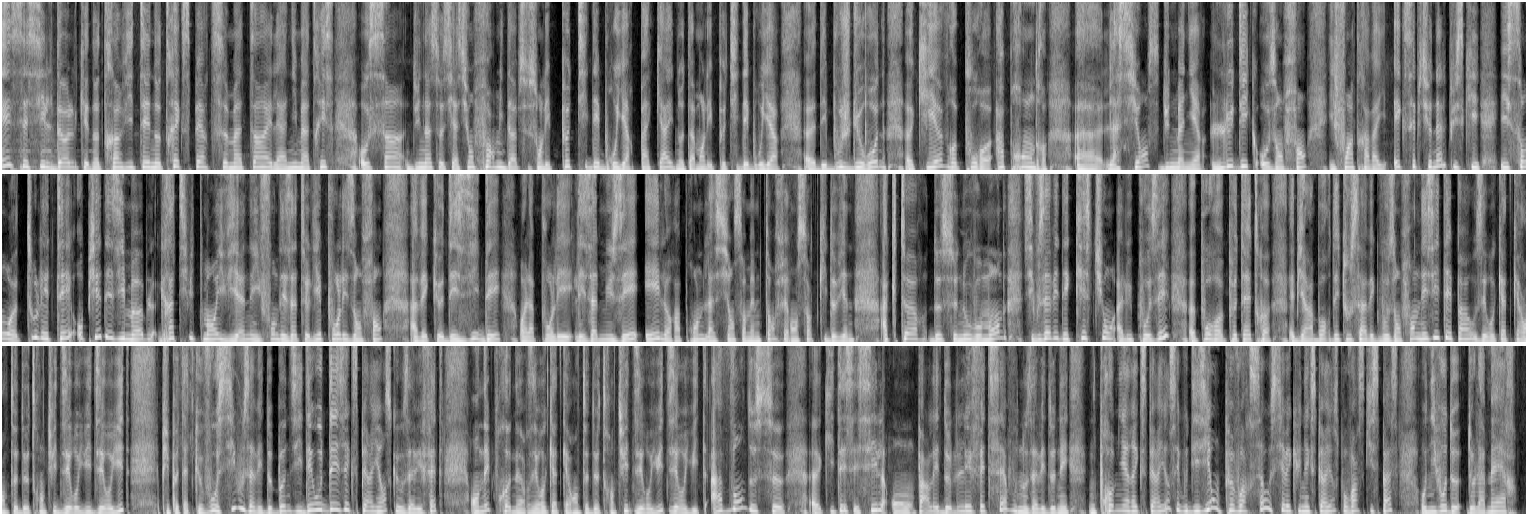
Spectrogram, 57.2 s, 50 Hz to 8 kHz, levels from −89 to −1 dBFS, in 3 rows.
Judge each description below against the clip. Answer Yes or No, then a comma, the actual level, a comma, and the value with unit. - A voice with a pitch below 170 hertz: No, high, 210 Hz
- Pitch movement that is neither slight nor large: Yes, average, 3.9 semitones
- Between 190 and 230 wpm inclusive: Yes, average, 205 wpm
